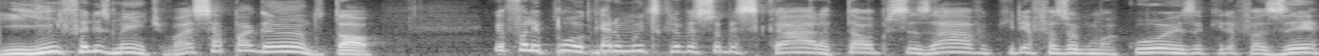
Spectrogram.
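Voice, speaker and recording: This man talks at a very fast pace in a high pitch. His voice swings very widely up and down. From Brazil. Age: 50s. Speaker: journalist and author. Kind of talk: casual chat.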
